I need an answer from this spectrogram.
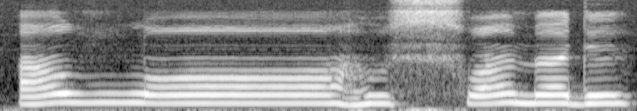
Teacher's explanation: صاد کو موٹا کر کے پڑھنا ہے اور صاد کو پڑھتے وقت سیٹی کی آواز بھی آئے کیونکہ یہ موٹے حروف میں سے ہے، حروف مستعلیہ میں سے ہے، ان کو ہر صورت موٹا پڑھا جاتا ہے.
